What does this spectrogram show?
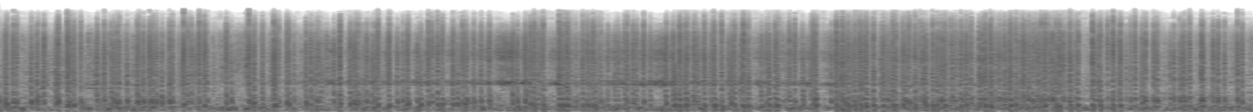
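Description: Fireworks going off in a dense, continuous barrage of rapid bangs and crackles, with a faint high whistle running through the middle.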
